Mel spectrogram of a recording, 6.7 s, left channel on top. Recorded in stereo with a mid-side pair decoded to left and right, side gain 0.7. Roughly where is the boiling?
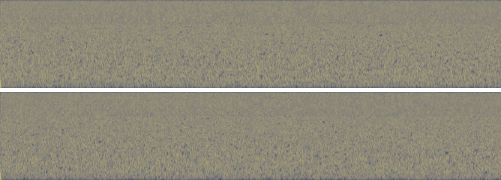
I don't hear boiling.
